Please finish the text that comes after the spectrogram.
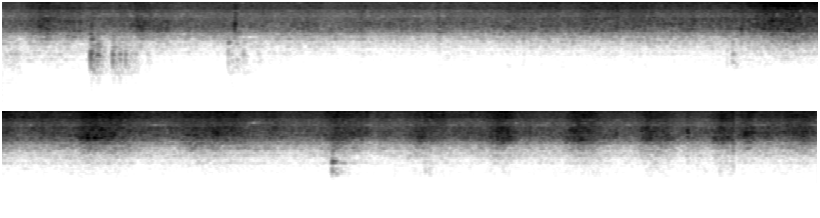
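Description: Beef frying alone in a cast iron skillet with no added oil, a steady bright sizzle and hiss running throughout with a few stirring scrapes and crackles, close and moderately loud.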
